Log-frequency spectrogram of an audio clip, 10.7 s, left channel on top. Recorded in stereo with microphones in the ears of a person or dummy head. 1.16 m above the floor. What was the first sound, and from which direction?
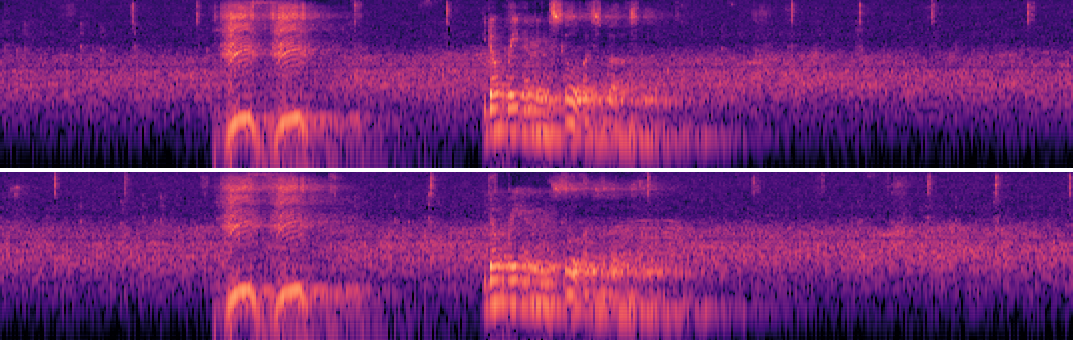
A phone buzzing, 25° left (ahead or behind).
